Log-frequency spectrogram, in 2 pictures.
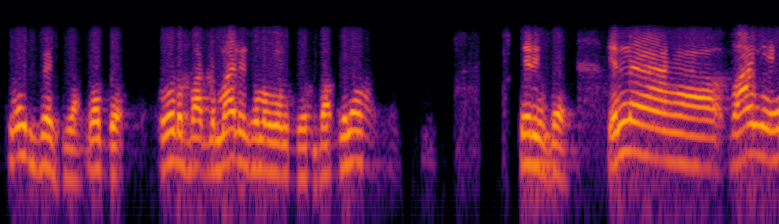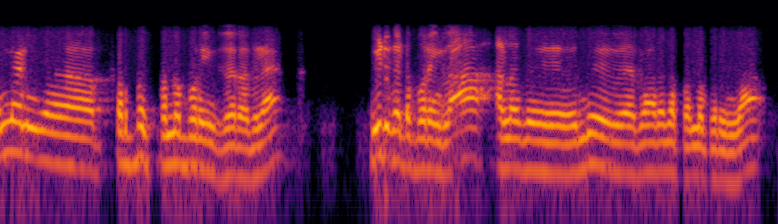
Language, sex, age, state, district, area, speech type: Tamil, male, 45-60, Tamil Nadu, Tiruppur, rural, conversation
